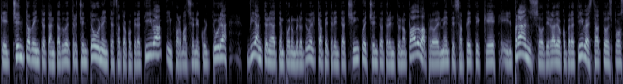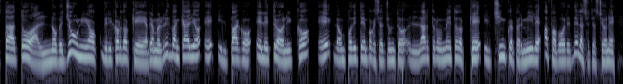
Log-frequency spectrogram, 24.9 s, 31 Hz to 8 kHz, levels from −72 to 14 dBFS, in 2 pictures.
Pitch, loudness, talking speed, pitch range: 150 Hz, -24 LUFS, 160 wpm, 130-175 Hz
